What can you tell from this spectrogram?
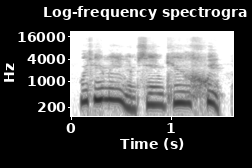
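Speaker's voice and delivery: high, indignant cartoon baby voice; Stewie Griffin impression. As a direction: Whip said as hwip, high and offended. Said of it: "pulled off a Stewie Griffin".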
